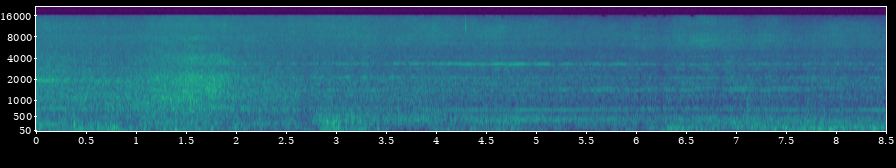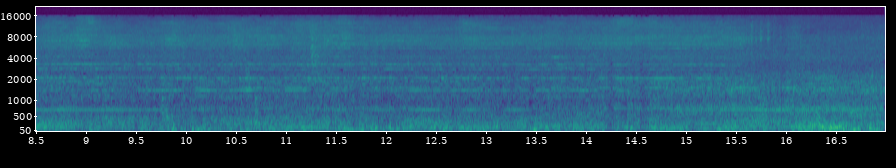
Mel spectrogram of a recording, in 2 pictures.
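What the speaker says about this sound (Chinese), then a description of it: "我拍的是有列车通过。" A TEMU1000 Taroko Express tilting train passes at Ruifang, Taiwan, a steady broad rumble and rush of wheels and air with wind noise across the microphone, building slightly toward the end.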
